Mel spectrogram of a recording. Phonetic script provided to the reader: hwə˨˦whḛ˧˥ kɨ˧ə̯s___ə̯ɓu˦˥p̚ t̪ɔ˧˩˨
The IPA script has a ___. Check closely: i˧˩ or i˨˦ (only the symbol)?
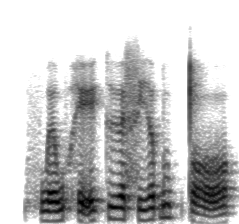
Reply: i˨˦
